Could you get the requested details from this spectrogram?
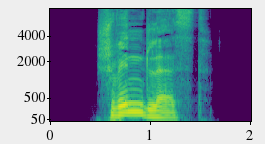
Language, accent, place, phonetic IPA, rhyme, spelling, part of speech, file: German, Germany, Berlin, [ˈʃvɪndləst], -ɪndləst, schwindlest, verb, De-schwindlest.ogg
- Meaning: second-person singular subjunctive I of schwindeln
